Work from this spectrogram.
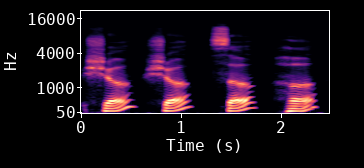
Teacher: जब श स ह का उच्चारण किया जाता है तो मुंह के अंदर वायु का मार्ग बहुत संकरा हो जाता है। एकदम सही। इससे हवा बहुत घर्षण के साथ रगड़ खाकर बाहर आती है जिससे एक हल्की सी ऊष्मा पैदा होती है।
